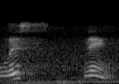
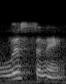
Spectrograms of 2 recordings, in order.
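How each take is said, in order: First: Slow "listening", lis-ning; shortened, two syllables. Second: "Listening" as lis-en-ing, silent T; full three syllables. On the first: Teacher sounding it out for learners, "listening" slowly as lis-ning. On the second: Teacher showing the full form, "Listening" in three syllables. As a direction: keep the middle vowel in "Listening". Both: Shown as a demonstration. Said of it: "is often".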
